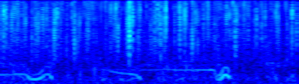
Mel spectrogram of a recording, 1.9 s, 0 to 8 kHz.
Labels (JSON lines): {"label": "biophony, cascading saw", "recorder": "SoundTrap 600 or HydroMoth"}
